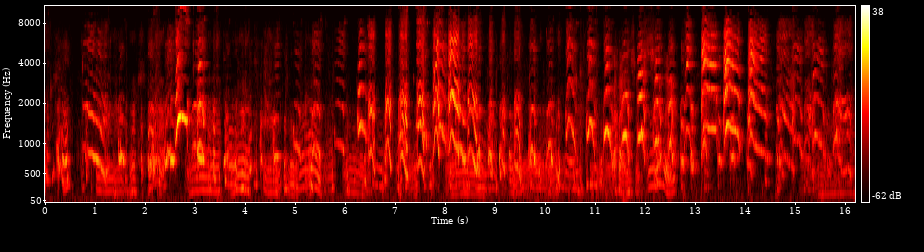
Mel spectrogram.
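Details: Several Bernese Mountain Dog puppies crying at once, a dense chorus of rising and falling whines and sharp little yelps that grows busier toward the end.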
